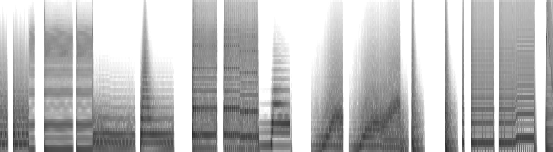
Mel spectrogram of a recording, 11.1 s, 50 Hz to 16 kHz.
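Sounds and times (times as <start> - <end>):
synthesizer notes: 3.9 - 8.4.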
